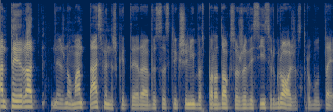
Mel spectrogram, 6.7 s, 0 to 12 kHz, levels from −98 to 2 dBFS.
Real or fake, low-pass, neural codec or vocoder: real; 10.8 kHz; none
